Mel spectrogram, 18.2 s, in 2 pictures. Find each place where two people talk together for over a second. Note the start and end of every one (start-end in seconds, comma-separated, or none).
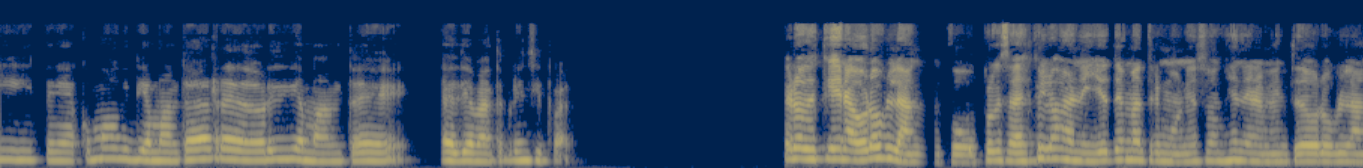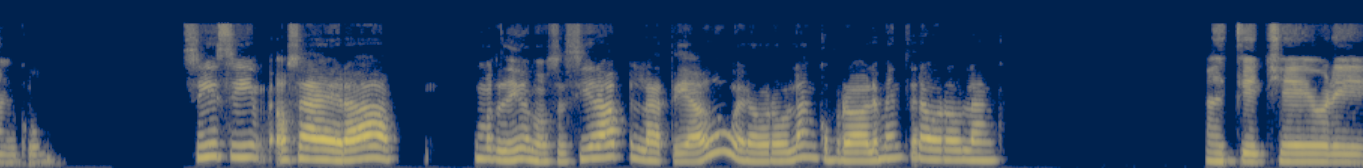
none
